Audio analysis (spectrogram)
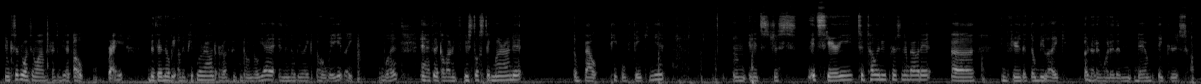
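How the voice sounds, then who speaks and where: Teenage girl, fatigued, rapid rambling speech, swears, low-ish voice. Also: a little mellow, a little hiss or hum, low-quality recording. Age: late teens. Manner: fast, rambling, full of fillers and restarts, swears often. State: fatigued and sore. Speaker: vlogger. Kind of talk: rambling casual monologue.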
